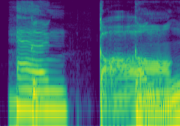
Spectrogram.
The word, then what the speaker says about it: Hong Kong: he do you know how to actually say Hong Kong in canones h gong Hong Gong with a G all right what do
